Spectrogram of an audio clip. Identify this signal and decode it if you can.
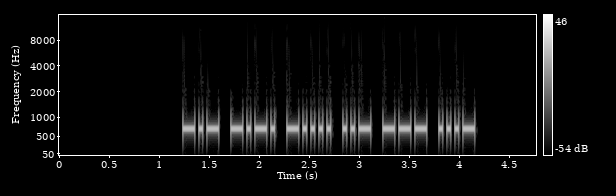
Morse code, heard as a keyed tone, about 30 wpm, 700 Hz. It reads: KC6UOV
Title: USA Call Signs - 6 Characters - 6x Character Spacing - 30wpm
